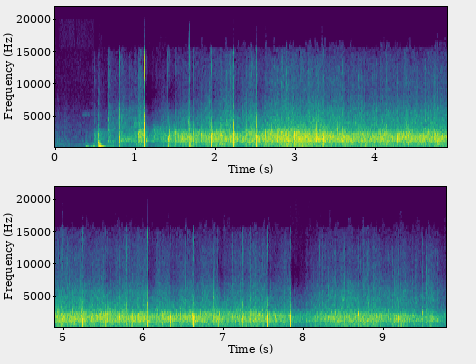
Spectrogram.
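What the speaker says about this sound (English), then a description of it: "please stand up and take a quick round of applause" Audience applause in a room at an annual breakfast event, honoring board of directors members; steady dense clapping for most of ten seconds with a few sharper individual claps standing out, then fading out.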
